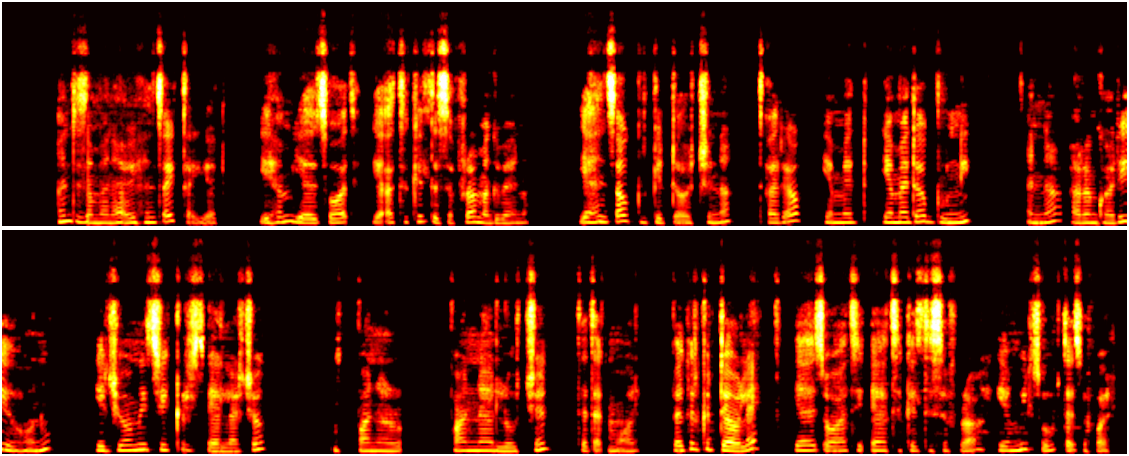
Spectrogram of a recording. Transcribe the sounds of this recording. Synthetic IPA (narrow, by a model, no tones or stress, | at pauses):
ʔand̪zəmənawihɨnsʼajɪt̪ʰːa̰jːa̰l | jɪɦɨmjɛɨsʼwat̪ʼjɛ̰ʔat̪ʰɨkʰɨlt̪sɨfɾaməɡβjanəw | jɛhɨnsʼawɡɨɾɡɨd̪ːa̰wot͡ʃːɨnːa | t̪ʼəɾjaw | jɛməd̪abunːi | ʔɨnːaːɾəŋɡʷaɾijɛɦo̞nu | jɛd͡ʒijo̞me̞t̪ɾikkʼːɨɾsʼjalːat͡ʃːɛw | panalo̞t͡ʃːɪn | t̪ʰət̪ʼə̰kʼməwal | b̥əɡɨɾɡɨd̪ːawlajːɛsʼwat̪jɛat̪ʰɨkʰɨlt̪ɨsɨfɾa̰jɛmːilsʼɨhuft̪ʰəsʼɨfal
